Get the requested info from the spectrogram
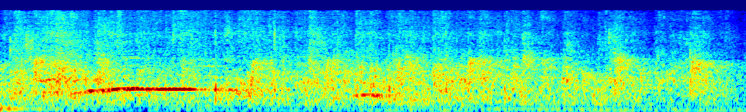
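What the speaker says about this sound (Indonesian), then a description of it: "Tepuk tangan, rekan-rekan." Audience applause at an Indonesian community talk, a loud, continuous burst of many people clapping over a few seconds with a faint tonal whine running through it.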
